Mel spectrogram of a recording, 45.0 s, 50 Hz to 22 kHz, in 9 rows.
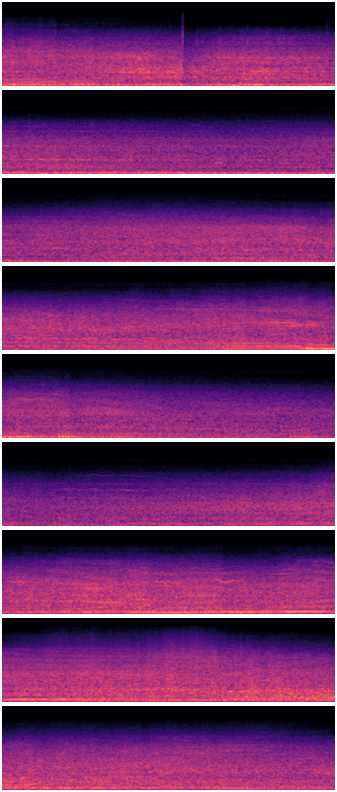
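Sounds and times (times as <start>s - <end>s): vehicle passing: 0.0s - 23.9s, 28.8s - 44.9s
road traffic noise: 0.0s - 44.9s.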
